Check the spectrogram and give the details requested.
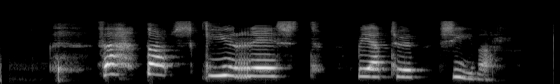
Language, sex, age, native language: Icelandic, male, 6, Icelandic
